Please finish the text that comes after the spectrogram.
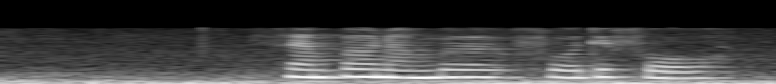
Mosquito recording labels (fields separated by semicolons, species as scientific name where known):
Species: no mosquito; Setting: cup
